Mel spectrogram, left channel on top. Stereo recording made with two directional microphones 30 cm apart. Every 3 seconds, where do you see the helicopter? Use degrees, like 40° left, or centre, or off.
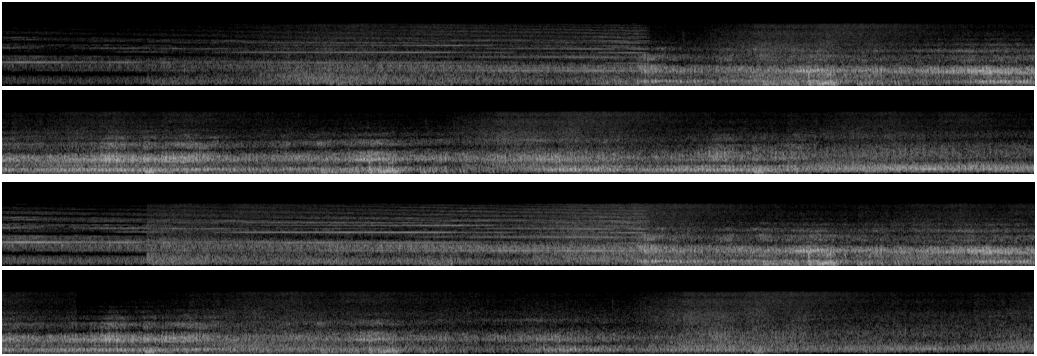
50° right, 30° right, 10° right, 10° left, 40° left, 50° left, 60° left.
